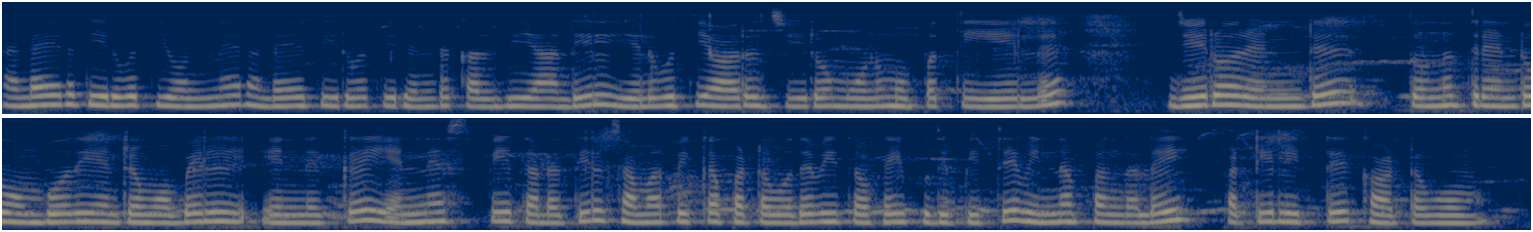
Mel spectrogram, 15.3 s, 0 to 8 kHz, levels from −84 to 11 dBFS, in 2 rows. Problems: continuous background conversations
